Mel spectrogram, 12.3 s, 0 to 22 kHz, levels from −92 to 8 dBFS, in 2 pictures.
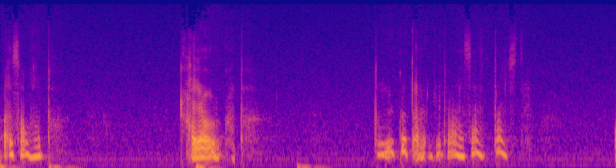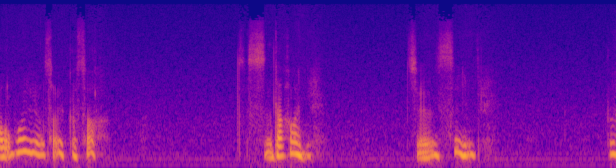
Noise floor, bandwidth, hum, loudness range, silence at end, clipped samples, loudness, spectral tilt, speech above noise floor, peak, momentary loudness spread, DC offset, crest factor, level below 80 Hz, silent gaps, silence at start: -52 dBFS; 17.5 kHz; none; 4 LU; 0 s; under 0.1%; -22 LUFS; -7 dB/octave; 31 dB; 0 dBFS; 18 LU; under 0.1%; 24 dB; -52 dBFS; none; 0 s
